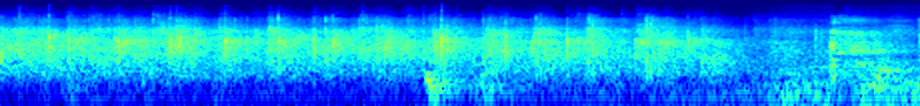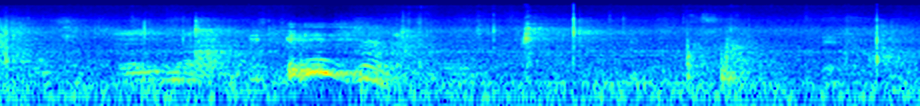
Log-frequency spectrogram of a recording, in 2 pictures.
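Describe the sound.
An audience breaks into applause, many hands clapping in a dense, steady patter that stays fairly loud throughout, with a few scattered voices and cheers mixed in near the end.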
